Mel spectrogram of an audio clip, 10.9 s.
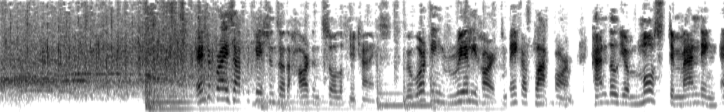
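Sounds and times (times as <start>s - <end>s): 
audience applause: 0.0s - 4.3s
speech: 3.0s - 10.8s.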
